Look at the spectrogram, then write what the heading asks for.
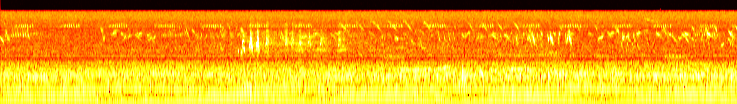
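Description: Wild birds chirping and twittering, with quick high calls that are loudest about five seconds in and again around ten to eleven seconds, over a short high note repeating about once a second. A faint steady low hum runs underneath.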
